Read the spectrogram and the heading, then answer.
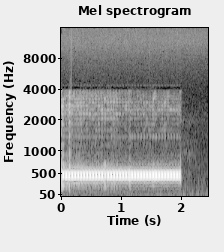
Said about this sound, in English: You can say, connect me. Connect me. Or repeat number. Your call is being connected.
